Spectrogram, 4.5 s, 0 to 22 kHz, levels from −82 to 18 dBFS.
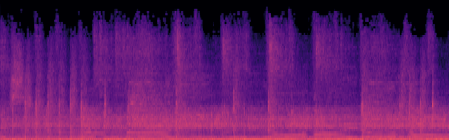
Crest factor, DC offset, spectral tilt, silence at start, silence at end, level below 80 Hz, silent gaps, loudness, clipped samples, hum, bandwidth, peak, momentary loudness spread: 14 dB; under 0.1%; -4 dB/octave; 0 s; 0 s; -30 dBFS; none; -21 LUFS; under 0.1%; none; over 20 kHz; -6 dBFS; 2 LU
